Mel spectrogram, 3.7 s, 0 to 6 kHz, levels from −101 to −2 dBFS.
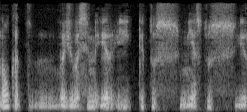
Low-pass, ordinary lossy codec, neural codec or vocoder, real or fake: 5.4 kHz; MP3, 32 kbps; vocoder, 22.05 kHz, 80 mel bands, HiFi-GAN; fake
